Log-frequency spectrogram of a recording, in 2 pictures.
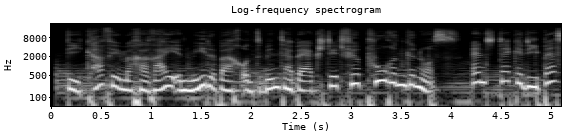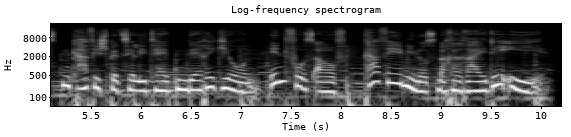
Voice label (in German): Funkspot; Kaffeemacherei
